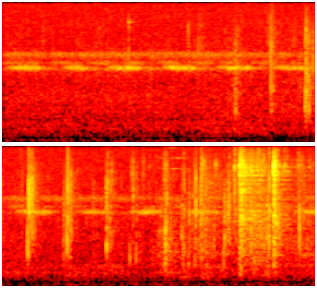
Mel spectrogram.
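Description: Crickets chirping in a steady pulsing rhythm, about two chirps a second, with footsteps over them. The steps come more often and louder near the end, with a few sharper scuffs.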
